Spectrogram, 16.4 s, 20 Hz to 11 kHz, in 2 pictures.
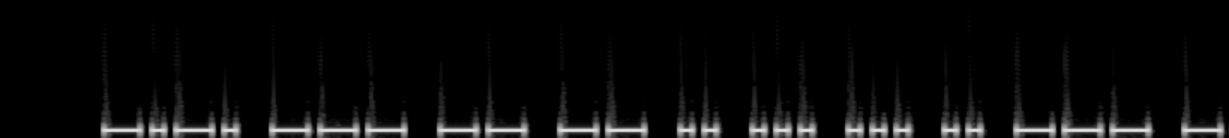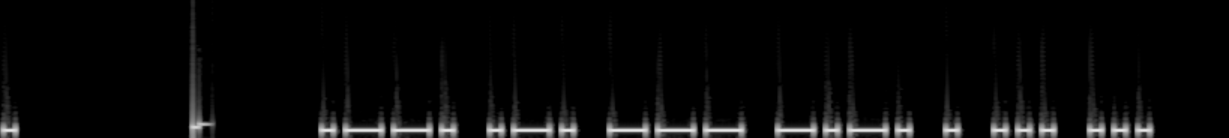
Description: Morse code, heard as a keyed tone, about 15 wpm, 700 Hz. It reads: COMMISSION PROCESS
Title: Sentences from Top 1400 Words - New Word Drill Alt - 15wpm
